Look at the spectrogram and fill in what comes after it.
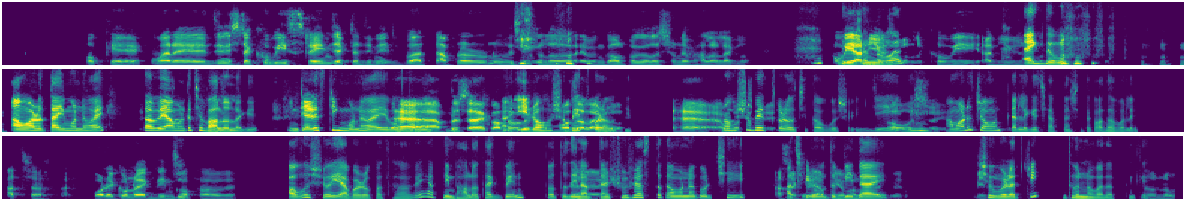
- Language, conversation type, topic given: Bengali, unstructured, আপনার জীবনে মৃত্যুর প্রভাব কীভাবে পড়েছে?
- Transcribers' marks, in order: other background noise; in English: "strange"; laughing while speaking: "জ্বি"; chuckle; chuckle; in English: "unusual"; in English: "unusual"; chuckle; laughing while speaking: "হ্যাঁ, আপনার সঙ্গে কথা বলে খুব মজা লাগলো"; chuckle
